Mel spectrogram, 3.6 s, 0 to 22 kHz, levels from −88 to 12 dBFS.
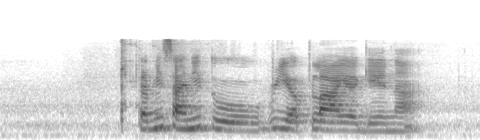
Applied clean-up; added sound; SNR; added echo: none; Shatter; 20 dB; none.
